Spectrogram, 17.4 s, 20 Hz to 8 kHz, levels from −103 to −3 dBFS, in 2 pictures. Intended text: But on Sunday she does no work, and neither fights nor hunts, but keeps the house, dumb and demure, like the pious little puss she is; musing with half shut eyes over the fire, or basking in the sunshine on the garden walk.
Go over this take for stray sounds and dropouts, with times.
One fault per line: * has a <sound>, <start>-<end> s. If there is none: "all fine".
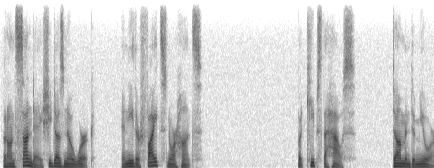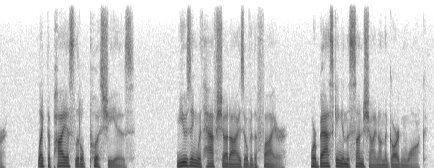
all fine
